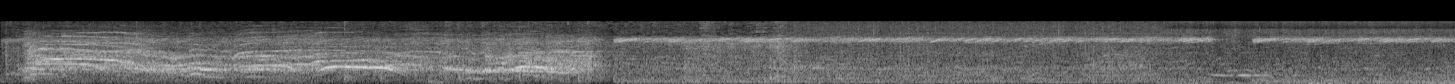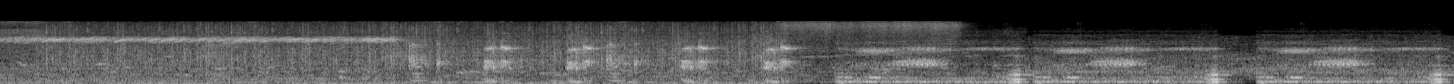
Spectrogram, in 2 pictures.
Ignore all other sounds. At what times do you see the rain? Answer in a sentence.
You can hear the rain from 0.0 to 24.2 s.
